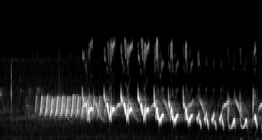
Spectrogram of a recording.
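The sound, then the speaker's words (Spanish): A male chaffinch sings a bright, descending song, starting with a rapid trill of high notes that breaks into a cascade of sweeping phrases, clear with no other sounds. “Pero una pinzona la pilla al vuelo y entiende perfectamente que dicho, ese macho que hace esos adornos más elaborados, pues es un buen partido.”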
